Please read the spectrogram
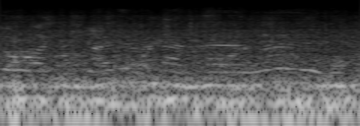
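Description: Low, steady rumble of a car's engine and tyres on a wet road, heard from inside the cabin, with a radio voice faintly over it.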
